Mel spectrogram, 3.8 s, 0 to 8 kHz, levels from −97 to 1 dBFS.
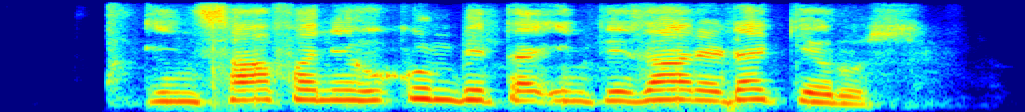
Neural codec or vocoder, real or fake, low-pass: codec, 16 kHz, 6 kbps, DAC; fake; 7.2 kHz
